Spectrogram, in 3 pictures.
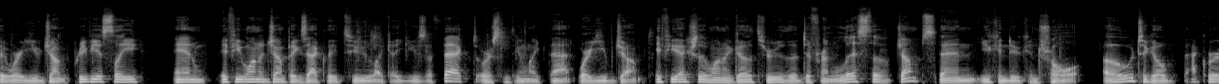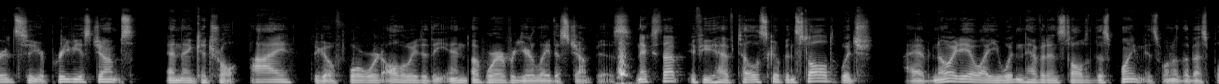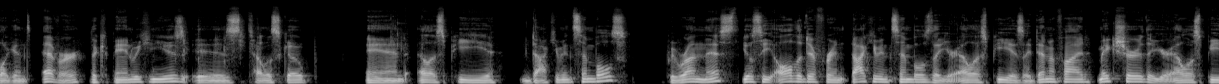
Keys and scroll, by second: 0.3 ctrl+p, 3.2-5.7 typing, 10.9 ctrl+o, 12.7 ctrl+o, 14.6 ctrl+i, 15.1 ctrl+i, 15.5 ctrl+i, 25.9-28.9 typing, 29.7 Tab, 30.5 Return.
